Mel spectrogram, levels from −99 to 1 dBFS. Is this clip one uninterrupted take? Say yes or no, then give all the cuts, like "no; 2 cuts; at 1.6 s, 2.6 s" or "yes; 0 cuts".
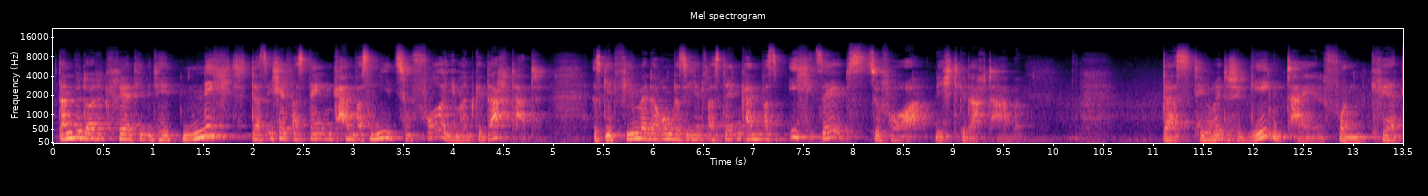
yes; 0 cuts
